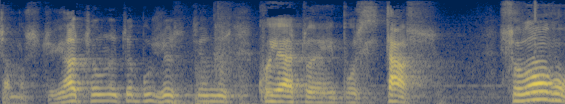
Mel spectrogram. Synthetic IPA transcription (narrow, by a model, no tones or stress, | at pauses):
samost̪ojat̪ʲɛlˠnat̪aboʒɛst̪vɛnost̪kʰojat̪oɛipost̪as | slˠɔvo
